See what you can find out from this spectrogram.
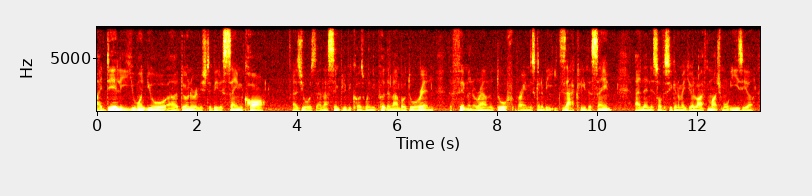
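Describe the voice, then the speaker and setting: A man talks quietly at a fairly quick pace, in a British accent. His pitch is fairly low and his intonation fairly even. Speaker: photo editing tutorial creator. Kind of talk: tutorial. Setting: at home late at night.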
